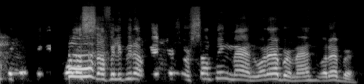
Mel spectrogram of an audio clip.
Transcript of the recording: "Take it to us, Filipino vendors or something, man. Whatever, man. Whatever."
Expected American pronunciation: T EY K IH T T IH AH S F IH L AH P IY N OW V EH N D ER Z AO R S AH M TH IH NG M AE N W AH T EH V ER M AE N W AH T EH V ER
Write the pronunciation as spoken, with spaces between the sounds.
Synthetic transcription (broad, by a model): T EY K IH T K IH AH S F IH L AH P IY N OW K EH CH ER S AO R S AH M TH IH NG M AE N W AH T EH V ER M AE N W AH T EH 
